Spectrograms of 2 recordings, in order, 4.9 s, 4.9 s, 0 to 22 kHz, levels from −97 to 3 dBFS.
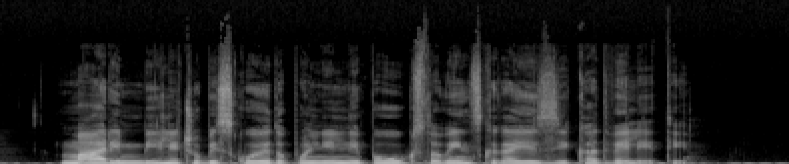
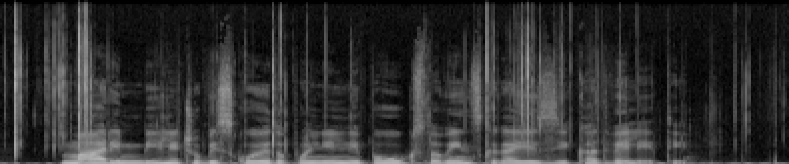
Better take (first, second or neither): first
